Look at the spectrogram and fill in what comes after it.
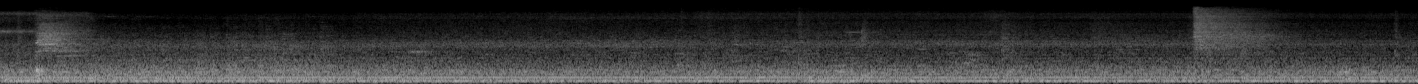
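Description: Passenger train heard from inside the carriage: a steady hum from the train's machinery, broken by two short hisses of air, one right at the start and one about twelve seconds in.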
